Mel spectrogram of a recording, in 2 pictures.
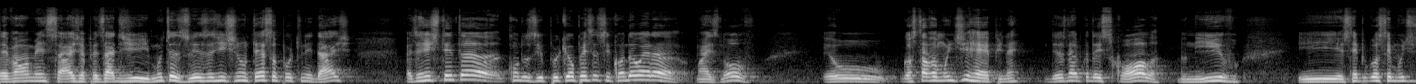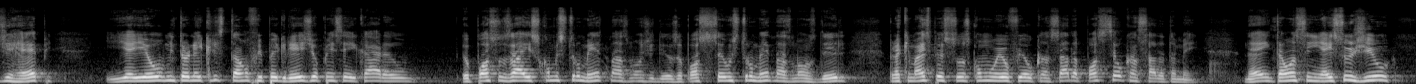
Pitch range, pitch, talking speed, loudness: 145-175 Hz, 165 Hz, 205 wpm, -17 LUFS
